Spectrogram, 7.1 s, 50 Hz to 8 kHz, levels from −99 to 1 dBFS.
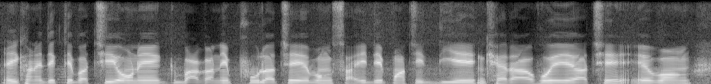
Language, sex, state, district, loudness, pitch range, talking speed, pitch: Bengali, male, West Bengal, Paschim Medinipur, -13 LUFS, 140-145 Hz, 135 wpm, 140 Hz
